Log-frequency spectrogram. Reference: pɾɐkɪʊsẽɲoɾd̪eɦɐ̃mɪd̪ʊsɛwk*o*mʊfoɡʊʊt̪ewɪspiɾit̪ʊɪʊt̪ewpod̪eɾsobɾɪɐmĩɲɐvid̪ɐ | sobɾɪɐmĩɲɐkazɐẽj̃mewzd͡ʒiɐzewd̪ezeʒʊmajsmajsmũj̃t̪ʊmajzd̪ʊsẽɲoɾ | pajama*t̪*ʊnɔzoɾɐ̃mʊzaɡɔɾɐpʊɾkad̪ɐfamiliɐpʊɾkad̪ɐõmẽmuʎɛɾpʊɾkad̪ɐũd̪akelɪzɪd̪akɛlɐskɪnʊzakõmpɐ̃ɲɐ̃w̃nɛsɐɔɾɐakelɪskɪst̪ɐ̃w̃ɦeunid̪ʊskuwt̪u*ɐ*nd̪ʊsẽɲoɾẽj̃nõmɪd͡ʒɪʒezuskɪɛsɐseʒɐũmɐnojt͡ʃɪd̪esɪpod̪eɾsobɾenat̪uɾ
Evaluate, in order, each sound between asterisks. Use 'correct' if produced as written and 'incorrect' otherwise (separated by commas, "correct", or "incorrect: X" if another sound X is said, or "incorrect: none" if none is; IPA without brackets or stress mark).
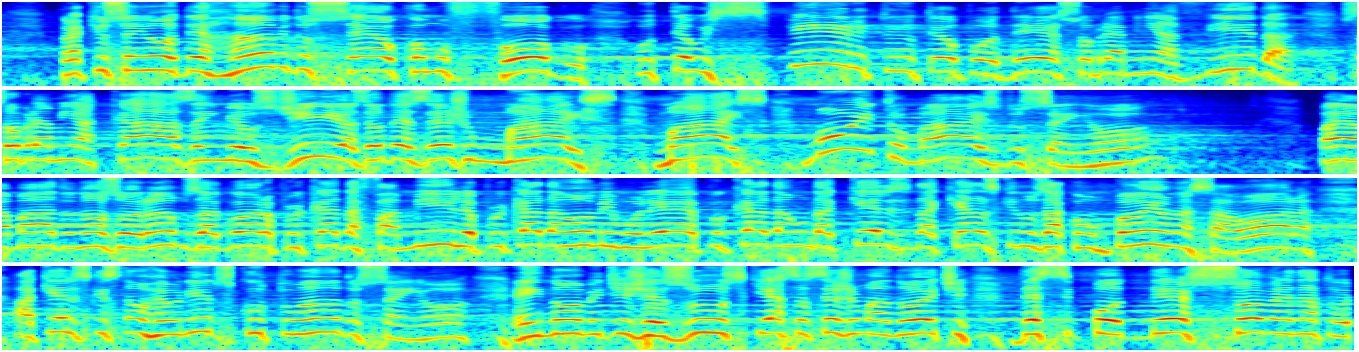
incorrect: õ, incorrect: d̪, incorrect: ɐ̃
